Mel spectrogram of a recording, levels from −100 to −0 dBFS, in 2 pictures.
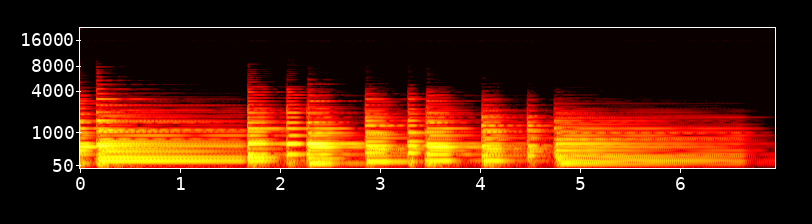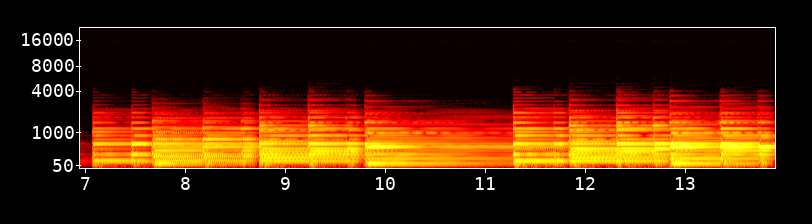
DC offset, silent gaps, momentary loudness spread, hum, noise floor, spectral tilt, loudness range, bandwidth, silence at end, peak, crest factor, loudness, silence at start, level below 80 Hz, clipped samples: under 0.1%; none; 14 LU; none; -50 dBFS; -11 dB/octave; 7 LU; 4.6 kHz; 0 s; -8 dBFS; 18 dB; -25 LUFS; 0 s; -50 dBFS; under 0.1%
